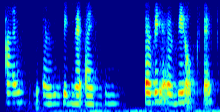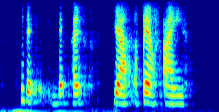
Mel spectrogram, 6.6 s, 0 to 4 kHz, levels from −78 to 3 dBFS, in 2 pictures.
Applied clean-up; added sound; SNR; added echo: neural mask model DeepFilterNet 3.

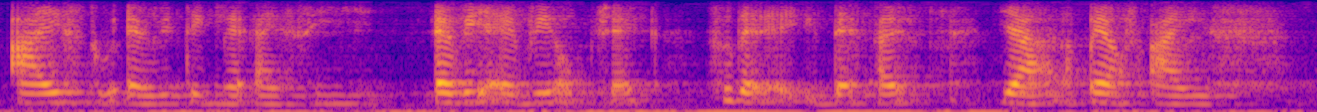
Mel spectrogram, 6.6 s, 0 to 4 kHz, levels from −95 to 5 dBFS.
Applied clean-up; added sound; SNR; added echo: neural separator model SepFormer DNS4.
